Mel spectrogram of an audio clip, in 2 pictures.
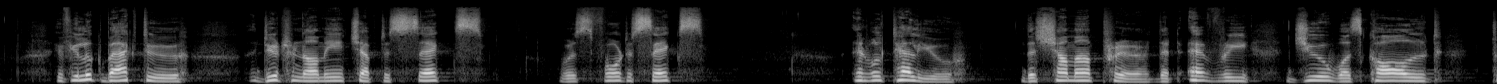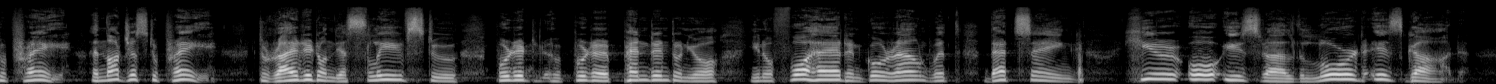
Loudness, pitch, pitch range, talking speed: -19 LUFS, 180 Hz, 160-205 Hz, 120 wpm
